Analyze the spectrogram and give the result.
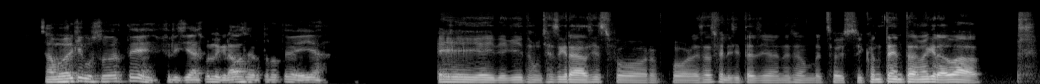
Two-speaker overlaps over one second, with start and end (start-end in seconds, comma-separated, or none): none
